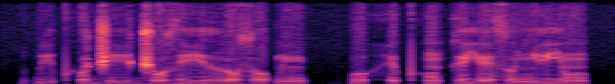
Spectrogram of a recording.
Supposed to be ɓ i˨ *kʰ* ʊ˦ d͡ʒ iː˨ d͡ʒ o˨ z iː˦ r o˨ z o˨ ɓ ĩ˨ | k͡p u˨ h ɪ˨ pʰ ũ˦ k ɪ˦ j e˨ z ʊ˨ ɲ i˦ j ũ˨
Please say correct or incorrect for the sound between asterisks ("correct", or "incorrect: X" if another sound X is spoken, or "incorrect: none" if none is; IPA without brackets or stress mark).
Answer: incorrect: pʰ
